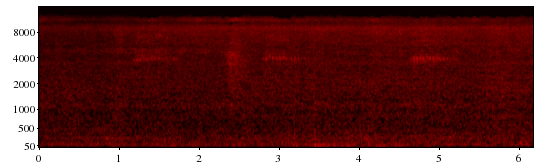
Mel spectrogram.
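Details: Low, even purring from a cat, a dense rumbling drone that swells slightly in the middle, with a faint soft rustle now and then.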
